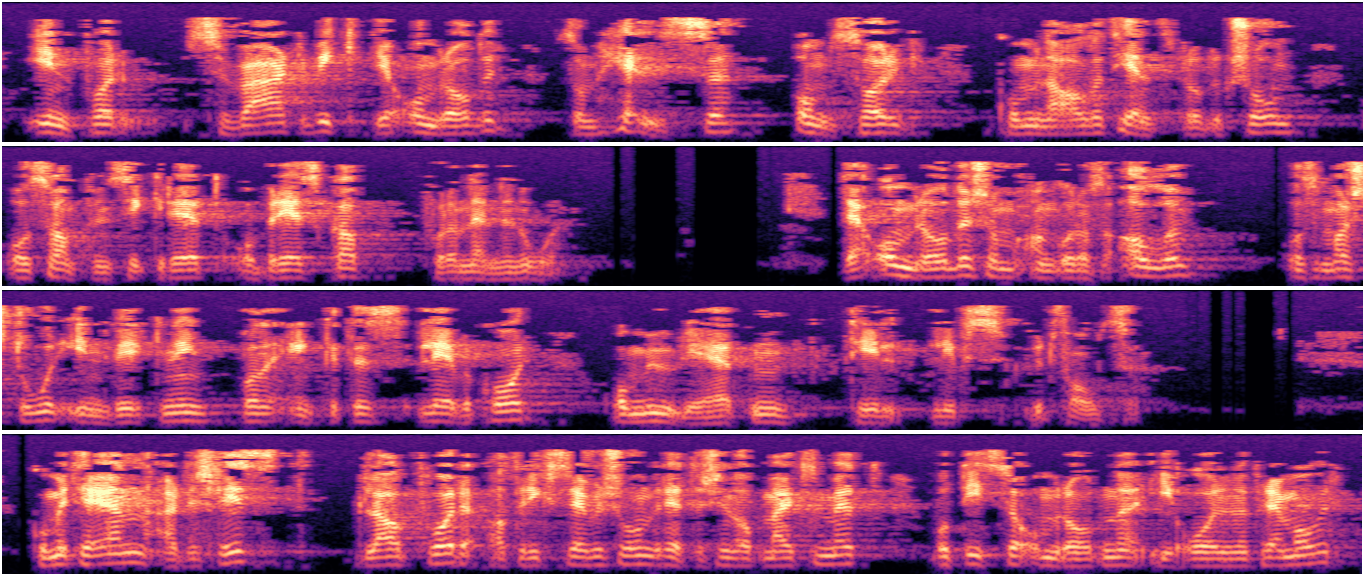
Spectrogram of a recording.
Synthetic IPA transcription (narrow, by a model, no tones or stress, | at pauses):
ɪn̩ːfɔɾsʋæːʈʋɪkt̪ɪə̰ʔɔmɾoːd̪əɾsɔmɦɛlsəɔmsɔɾɡ | kʰʊmʉnɑ̰ːlət̪ʰjeːnəst̪əpʰɾʊd̪ʉkʂuːn | ʔɔsɑmfʉnsɪkːəɾheːt̪ʰɔ̰bɛɾeːd̪skɑːp̚fɔɾɔnɛʋnənuːə̰ | d̪̥ɛæ̰ɾʔɔmɾoːd̪əʂɔmɑ̰nɡoːɾɔsɔ̰ʔɑlːə | ʔɔsɔmhɑʂʈ̪uːɾɪ̰nʋɪɾknɪŋpʰɔd̪ɛnʔɛ̰ŋkəlt̪əsleːʋəkʰoːɾʔɔmʉːlɪheːt̪nt̪ʰɪllɪfsʉːt̪fɑ̰lːəsə | kʰʊmɪt̪ʰeːənæ̰ʈɪlʂɭɪst̪ | ɡlɑːd̪fɔɾɑ̰t̪ɾɪksɾɛʋɪʂuːnn̩ɾɛt̪ːəʂɪnɔpmæɾksɔmheːt̪muːt̪̚d̪ɪsːəʔɔ̰mɾoːd̪ənə̰ʔɪʔoːɾənəfɾɛmːoːʋəɾ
